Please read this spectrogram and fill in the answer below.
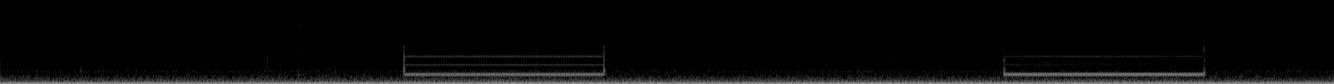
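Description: Telephone ringback tone heard through a cell phone's earpiece: two rings, each about two seconds long, starting about six seconds apart, while the call goes unanswered. A steady low hum runs underneath.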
